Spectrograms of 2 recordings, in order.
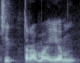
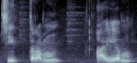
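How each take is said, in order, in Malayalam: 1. രണ്ട് വാക്കുകളും ചേർത്ത് ഒന്നായി പറയുന്നു. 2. രണ്ട് വാക്കുകളും വേറെ വേറെയായി പറയുന്നു.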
